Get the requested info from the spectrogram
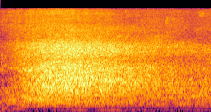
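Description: A large hall audience of female students laughing together in response to a joke, swelling in the first half second and slowly dying away.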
